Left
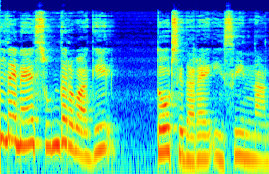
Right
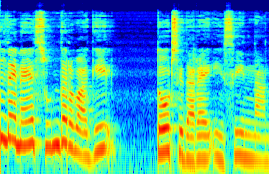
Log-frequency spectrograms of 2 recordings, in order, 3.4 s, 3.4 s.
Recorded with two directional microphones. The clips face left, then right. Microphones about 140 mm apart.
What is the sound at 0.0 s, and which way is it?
A woman's voice, 20° right (ahead or behind).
